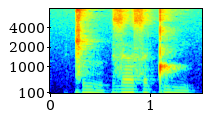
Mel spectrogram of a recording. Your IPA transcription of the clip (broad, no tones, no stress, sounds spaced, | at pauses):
ǁ ɯ | z ɜ s ə ǃ i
